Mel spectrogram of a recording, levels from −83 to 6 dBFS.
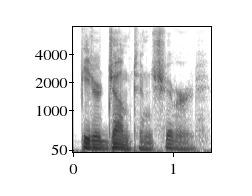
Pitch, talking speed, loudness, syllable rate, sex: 85 Hz, 175 wpm, -16 LUFS, 6.5 syllables/s, male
